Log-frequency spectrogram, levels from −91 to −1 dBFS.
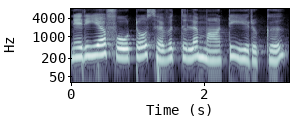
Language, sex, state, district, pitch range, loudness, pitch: Tamil, female, Tamil Nadu, Nilgiris, 185-230 Hz, -15 LUFS, 210 Hz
